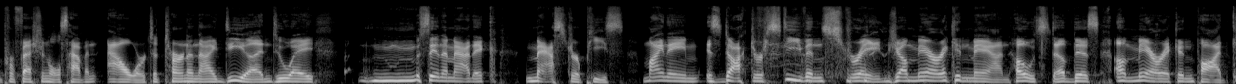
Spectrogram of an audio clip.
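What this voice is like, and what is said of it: Poor impression of an American accent. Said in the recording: “your Benedict Cumberbatch impression, and it's probably of all your impressions by far the worst one ... he's doing Benedict Cumberbatch's American accent”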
